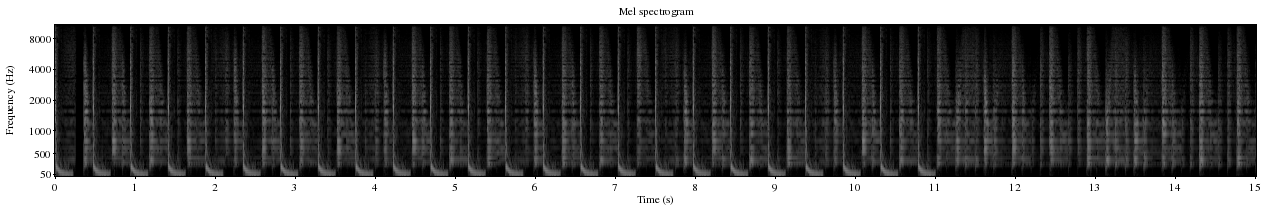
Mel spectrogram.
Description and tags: Sinthy stuff
A sound I constructed while fooling around the Predator synth inside of FL Studio.
ENJOY!
If you do decide to use this in any of your productions, don't forget where you got it from.
Thanks in advance.
fl, guitar, house, like, predator, sample, studio, Synth, trance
